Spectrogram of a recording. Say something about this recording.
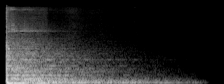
VSH-35-knuckle-rattle-metal pipe-short
Metal foley performed with hands. Part of my ‘various hits’ pack - foley on concrete, metal pipes, and plastic surfaced objects in a 10 story stairwell. Recorded on iPhone. Added fades, EQ’s and compression for easy integration.
crack, fist, hand, hit, hits, human, kick, knuckle, metal, metallic, metal-pipe, metalpipe, percussion, pop, ring, ringing, slam, slap, smack, thump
